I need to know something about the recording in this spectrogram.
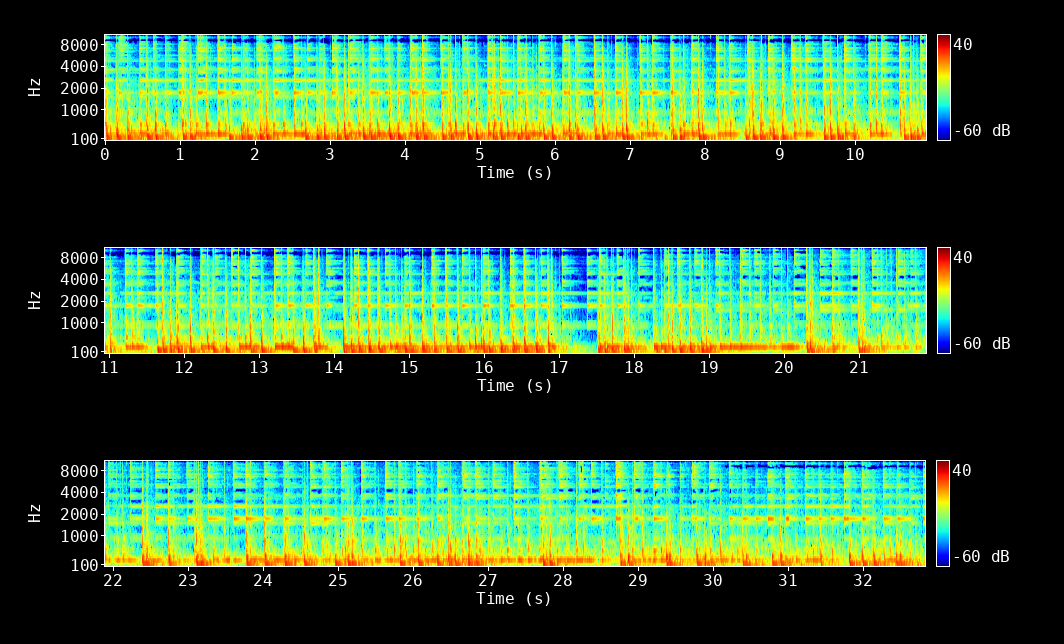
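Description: Drums and other percussion playing a fast, dense rhythm, with a ringing tone held under the strokes. The playing breaks off briefly about seventeen seconds in.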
